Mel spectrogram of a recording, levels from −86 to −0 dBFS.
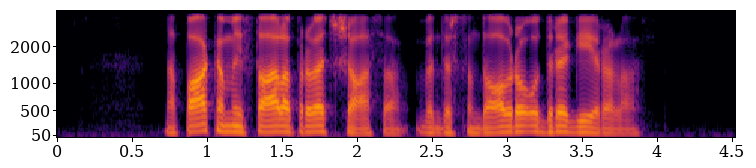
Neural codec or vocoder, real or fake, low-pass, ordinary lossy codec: none; real; 3.6 kHz; none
